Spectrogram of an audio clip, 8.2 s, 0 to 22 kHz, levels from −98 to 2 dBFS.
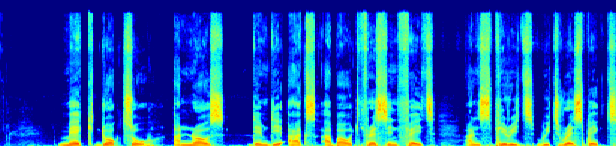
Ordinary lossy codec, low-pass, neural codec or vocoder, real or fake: none; none; none; real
